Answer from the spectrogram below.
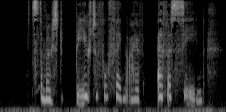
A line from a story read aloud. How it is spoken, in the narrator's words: says Magda, choking back her sobs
